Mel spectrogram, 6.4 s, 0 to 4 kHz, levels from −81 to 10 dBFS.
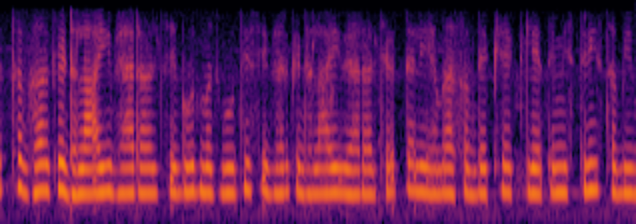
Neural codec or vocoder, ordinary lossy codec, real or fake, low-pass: none; none; real; 3.6 kHz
